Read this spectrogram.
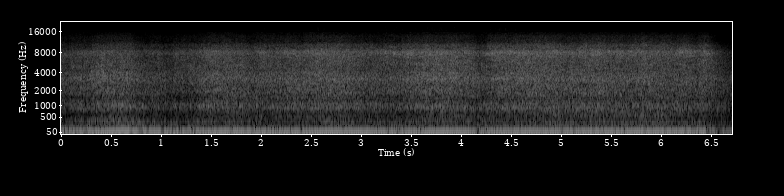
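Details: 2014 COPO Camaro V8 with the factory supercharger, full pull during a baseline dyno run; a bypass valve had earlier been blocked off. Deep steady roar with a rhythmic rise-and-fall surge. Surging under load, new behavior, cause unclear.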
